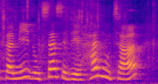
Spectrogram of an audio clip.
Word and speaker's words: Hanuta: Donc ça, c'est des Hanuta, avec bien le H qu'on prononce, Hanuta et pas Hanuta, d'accord?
